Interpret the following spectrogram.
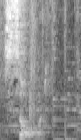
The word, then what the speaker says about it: sword: the correct pronunciation is sword so the W is actually silent the next word is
